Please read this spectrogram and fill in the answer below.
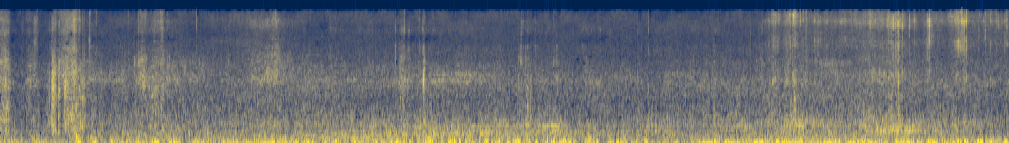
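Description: Wind buffeting the phone's microphone: a steady low rumble, with a few faint clicks from the phone being handled or from footsteps.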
